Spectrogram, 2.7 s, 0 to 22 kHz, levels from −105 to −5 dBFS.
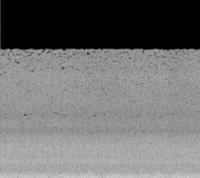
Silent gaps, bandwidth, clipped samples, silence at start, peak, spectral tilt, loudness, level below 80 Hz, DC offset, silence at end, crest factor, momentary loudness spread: none; 16 kHz; under 0.1%; 0 s; -10 dBFS; -3 dB/octave; -20 LUFS; -34 dBFS; under 0.1%; 0 s; 12 dB; 0 LU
